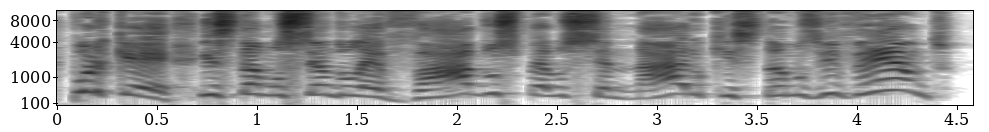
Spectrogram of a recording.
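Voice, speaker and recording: A woman missionary preaching a fervent Pentecostal sermon, often shouting and crying out hallelujah. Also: high voice, expressive, normal speed.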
